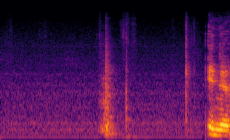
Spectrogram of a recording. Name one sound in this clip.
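A lump of dough thumps down onto a wooden board.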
